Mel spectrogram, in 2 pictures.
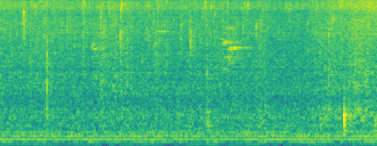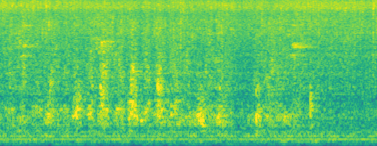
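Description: Thick onion-tomato masala sizzling in oil in a non-stick kadhai. From about four seconds in, a wooden spatula stirs and scrapes it around the pan, and the sound grows louder.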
